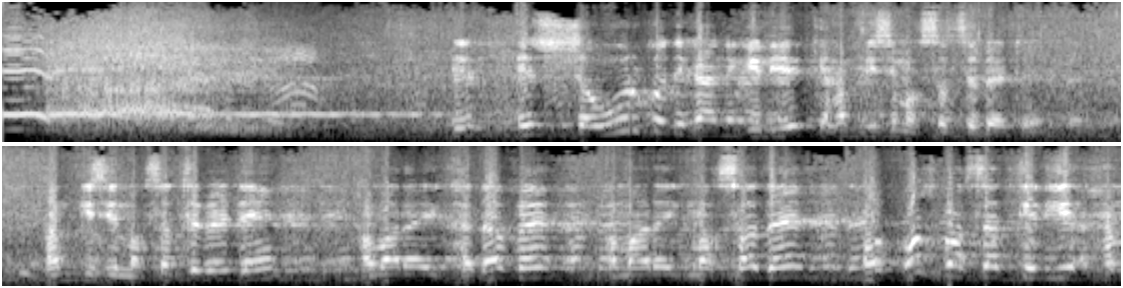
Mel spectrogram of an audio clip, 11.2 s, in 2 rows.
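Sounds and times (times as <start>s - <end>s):
crowd chanting a slogan at a Shia mourning gathering: 0.2s - 1.8s
speech: 2.6s - 11.1s.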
